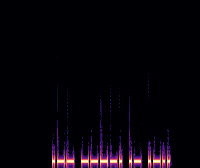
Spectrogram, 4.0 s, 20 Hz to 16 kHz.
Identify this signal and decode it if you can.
Morse code, heard as a keyed tone, about 25 wpm, 700 Hz. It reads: W9AL
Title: USA Call Signs - 3x Character Spacing - 25wpm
